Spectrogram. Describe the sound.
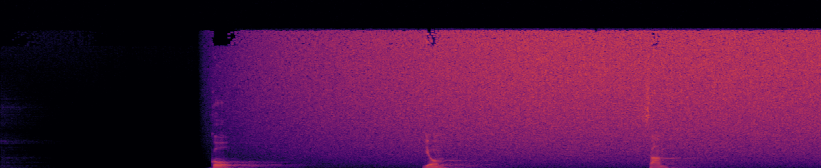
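A steady white-noise hiss for a guided relaxation exercise starts abruptly after a moment of silence and runs unbroken to the end, while a calm voice speaks three short words slowly over it, counting down numbers.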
